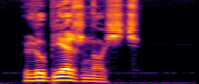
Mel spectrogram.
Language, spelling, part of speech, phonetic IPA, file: Polish, lubieżność, noun, [luˈbʲjɛʒnɔɕt͡ɕ], Pl-lubieżność.ogg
